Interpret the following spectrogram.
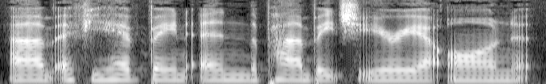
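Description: A woman with a slightly nasal voice that still comes across smooth and clear. She speaks earnestly, with the odd light laugh. The recording is close and dry, with no room sound. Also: on the low side, monotone, normal speed, darkish tone, dry recording. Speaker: guest. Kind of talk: casual chat.

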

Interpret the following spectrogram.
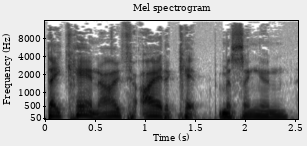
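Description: A man's voice: fairly low pitch, moderate pace, a little mellow. An older man, hosting a casual radio chat and telling stories with a chuckle. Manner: chatty, anecdotal, chuckles through stories.

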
